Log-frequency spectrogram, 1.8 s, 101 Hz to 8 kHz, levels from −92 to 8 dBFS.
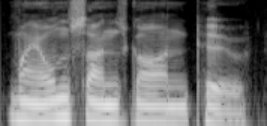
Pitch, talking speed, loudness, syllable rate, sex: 105 Hz, 170 wpm, -14 LUFS, 3.2 syllables/s, male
